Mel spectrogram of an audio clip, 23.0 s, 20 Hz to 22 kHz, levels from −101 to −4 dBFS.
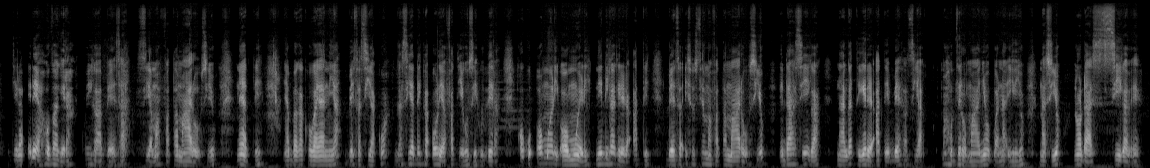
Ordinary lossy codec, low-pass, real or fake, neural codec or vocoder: none; none; real; none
